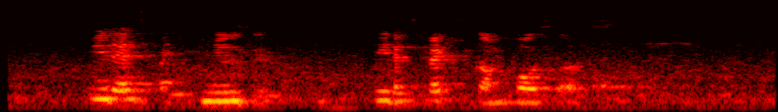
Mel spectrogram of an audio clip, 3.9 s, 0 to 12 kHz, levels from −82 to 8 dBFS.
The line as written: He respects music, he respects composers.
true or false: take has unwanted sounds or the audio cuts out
false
